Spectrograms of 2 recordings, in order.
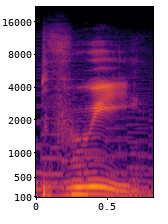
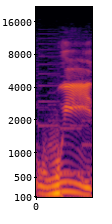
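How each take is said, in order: First: The word begins with a v sound. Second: The word begins with a w sound. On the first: The speaker calls it wrong. "not vui" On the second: The speaker calls it right. "It's we"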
